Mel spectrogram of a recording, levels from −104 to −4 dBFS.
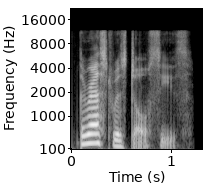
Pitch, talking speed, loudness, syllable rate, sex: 215 Hz, 185 wpm, -20 LUFS, 4.9 syllables/s, female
